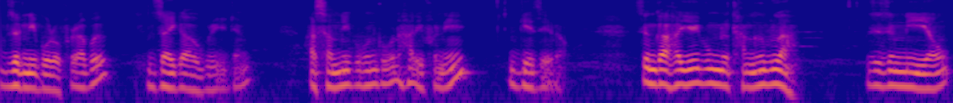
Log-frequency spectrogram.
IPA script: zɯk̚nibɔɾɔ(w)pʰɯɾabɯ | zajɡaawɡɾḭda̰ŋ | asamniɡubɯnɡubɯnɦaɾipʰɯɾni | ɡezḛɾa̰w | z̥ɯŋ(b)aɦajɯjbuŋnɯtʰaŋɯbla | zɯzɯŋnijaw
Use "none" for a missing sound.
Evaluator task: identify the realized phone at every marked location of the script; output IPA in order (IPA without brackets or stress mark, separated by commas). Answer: none, ɡ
